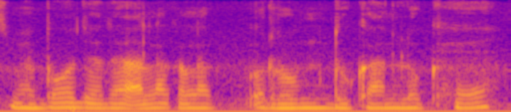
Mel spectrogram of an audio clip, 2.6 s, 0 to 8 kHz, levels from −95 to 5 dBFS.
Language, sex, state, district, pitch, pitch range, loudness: Hindi, male, Arunachal Pradesh, Papum Pare, 120 Hz, 115-125 Hz, -19 LUFS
